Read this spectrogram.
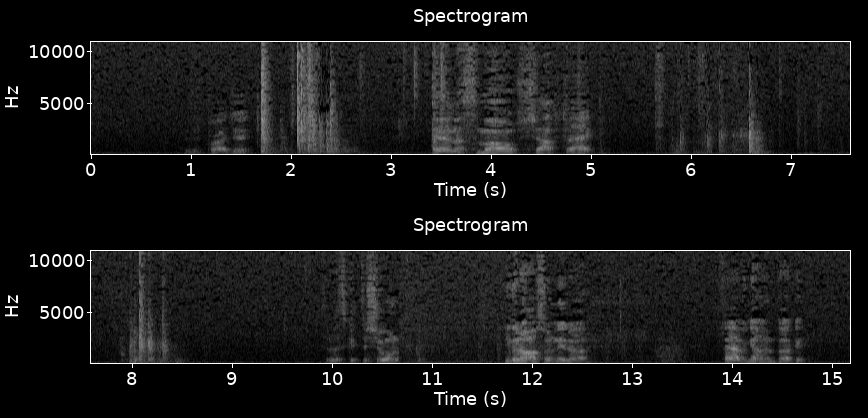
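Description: A middle-aged man talks calmly and close by, in short phrases.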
